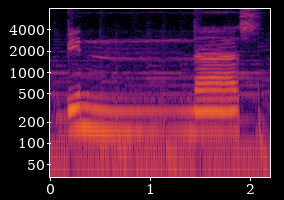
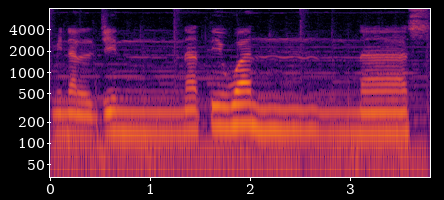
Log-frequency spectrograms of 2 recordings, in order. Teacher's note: Nun itu bersabdu dan kita tekankan sedikit suara dan dengung sekadar 2 harakat.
